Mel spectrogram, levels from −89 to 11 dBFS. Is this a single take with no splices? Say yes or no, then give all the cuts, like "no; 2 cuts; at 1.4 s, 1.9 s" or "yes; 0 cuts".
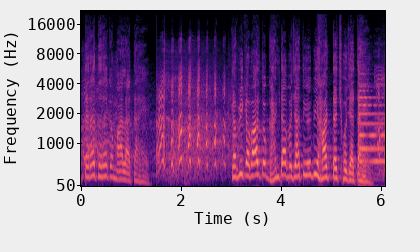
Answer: yes; 0 cuts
